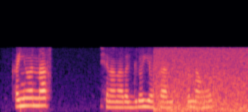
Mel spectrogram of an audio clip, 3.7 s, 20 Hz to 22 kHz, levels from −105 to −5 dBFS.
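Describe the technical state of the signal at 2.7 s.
At 2.7 s the signal sits inside a wireless microphone squelch dropout, from 2.46 to 2.90 s. The FM link fades, hiss surges, then squelch mutes for 0.23 s. The waveform shows a flat gap, and the spectrogram a blank column.

Noise suppressor artifacts run through this moment too, pulling steady noise down by about 17 dB. Room noise jumps around 2.5 s, visible as a brighter floor.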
